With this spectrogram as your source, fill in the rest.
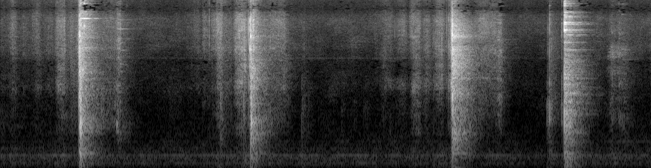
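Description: A knife knocks against a cutting board.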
